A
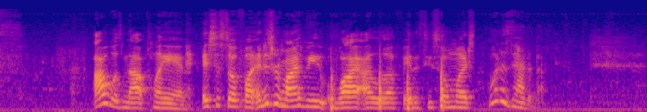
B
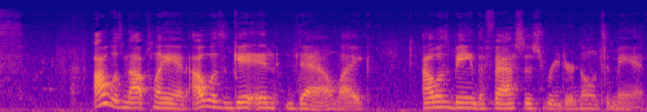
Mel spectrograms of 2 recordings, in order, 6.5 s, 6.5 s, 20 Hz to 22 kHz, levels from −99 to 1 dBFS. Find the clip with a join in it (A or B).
A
